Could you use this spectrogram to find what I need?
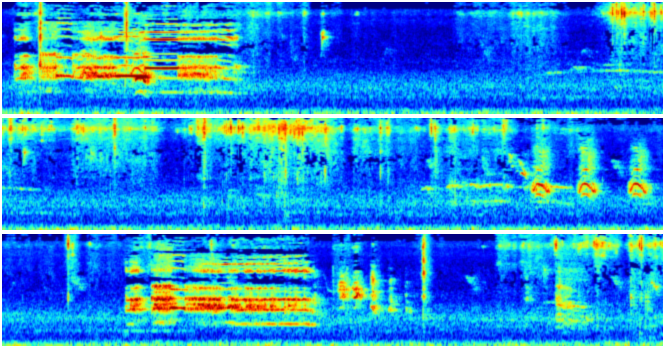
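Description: Lettuce leaves rustle and tear as they are picked.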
